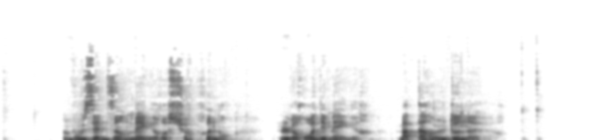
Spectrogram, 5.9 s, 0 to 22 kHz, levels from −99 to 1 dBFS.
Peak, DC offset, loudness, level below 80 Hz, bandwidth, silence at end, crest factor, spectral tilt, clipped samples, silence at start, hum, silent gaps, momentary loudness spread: -12 dBFS; under 0.1%; -30 LUFS; -72 dBFS; 13.5 kHz; 1.1 s; 20 dB; -5 dB/octave; under 0.1%; 0.65 s; none; none; 15 LU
